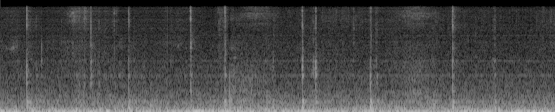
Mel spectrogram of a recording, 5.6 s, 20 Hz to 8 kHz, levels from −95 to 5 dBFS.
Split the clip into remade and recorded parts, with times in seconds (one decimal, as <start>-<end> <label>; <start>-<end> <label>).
0.0-2.0 remade; 2.0-3.6 recorded; 3.6-4.1 remade; 4.1-5.6 recorded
